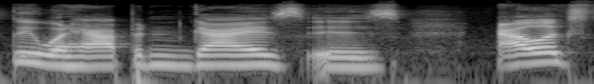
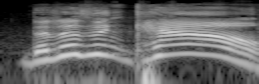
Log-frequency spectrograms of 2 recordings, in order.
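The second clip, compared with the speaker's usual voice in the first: higher, louder whiny protest; indignant protest; 12 semitones higher, 5 dB louder, much slower than usual. Real, not acted. Cohost disputes the cuss count, indignant whine. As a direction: insist it doesn't count.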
